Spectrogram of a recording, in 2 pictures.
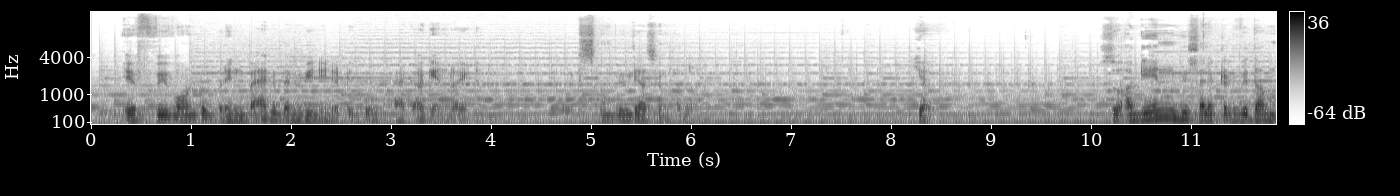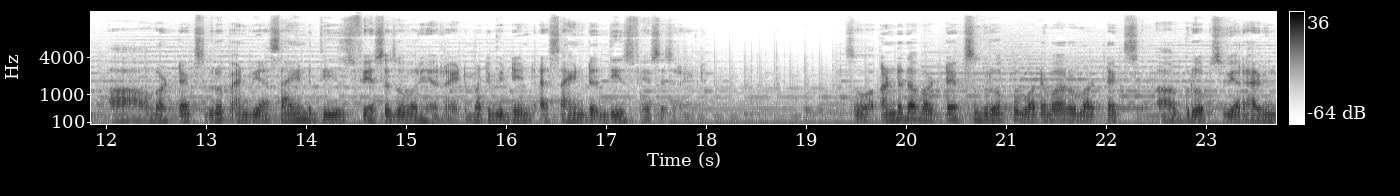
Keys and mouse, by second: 0.2 shift+click, 1.5-2.6 drag, 4.5 middle click, 4.8 shift+middle click, 5.6 middle click, 6.0 a, 6.1 KP_Decimal, 6.7 KP_1, 7.3 click, 7.6 shift+middle click, 7.8 click, 8.3 click, 8.4 shift+middle click, 9.4 Tab, 13.9-15.2 drag, 15.2 middle click, 15.7 middle click, 16.2 shift+middle click, 17.9 Tab, 20.9 click, 22.2 click.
